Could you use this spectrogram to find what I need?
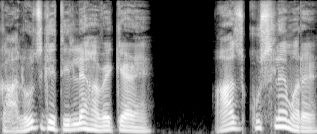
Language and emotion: Goan Konkani, sad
